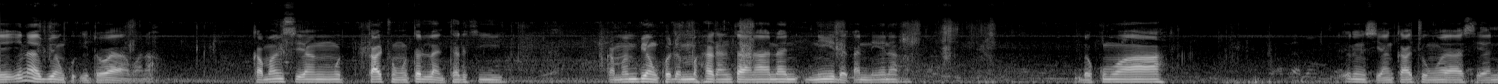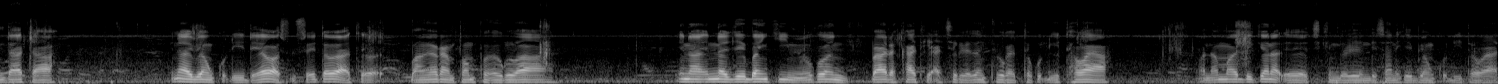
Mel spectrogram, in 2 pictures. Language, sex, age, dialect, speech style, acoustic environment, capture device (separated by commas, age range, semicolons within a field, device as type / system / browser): Hausa, male, 18-24, Nigeria - Kano, focused, nature, mobile / Linux / Chrome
